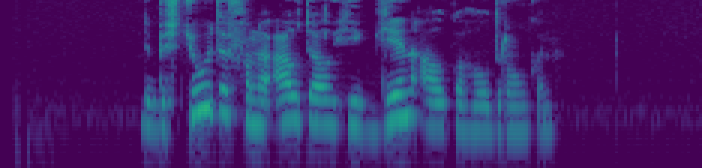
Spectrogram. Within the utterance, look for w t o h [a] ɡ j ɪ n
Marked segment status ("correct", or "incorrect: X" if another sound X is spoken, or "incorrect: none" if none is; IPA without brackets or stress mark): incorrect: i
